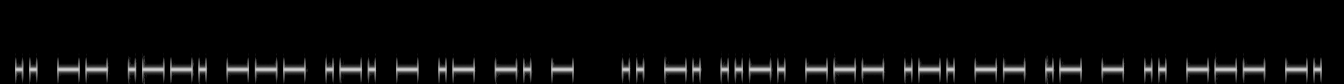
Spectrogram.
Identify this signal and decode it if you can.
Morse code, heard as a keyed tone, about 17 wpm, 700 Hz. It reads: IMPORTANT INFORMATION
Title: Sentences from Top 1000 Words - Review Part 3 - 17wpm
